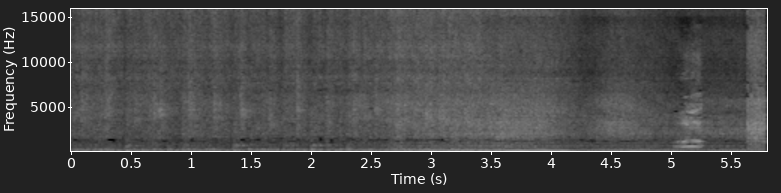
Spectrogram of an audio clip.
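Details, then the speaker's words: Peugeot Expert first phase, 1.9 turbo diesel XUD indirect injection, high mileage: loud hard clacking about three to four per second over a rough idle, appeared suddenly on the road; cylinder head or valve problem suspected, unconfirmed. "avec un bruit particulièrement effrayant, on peut le dire. Il est très bruyant, il claque très fort."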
